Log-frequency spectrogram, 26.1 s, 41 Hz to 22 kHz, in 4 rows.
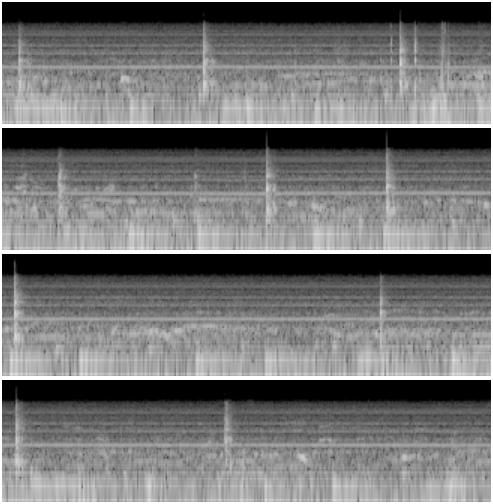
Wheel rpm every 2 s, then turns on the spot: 0, 0, 0, 0, 0, 0, 0, 0, 0, 0, 0, 0, 0.
none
